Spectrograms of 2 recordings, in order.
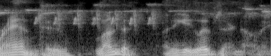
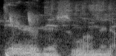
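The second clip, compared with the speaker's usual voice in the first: hushed, low, scandalized gasp of offense; mock outrage; 6 semitones lower, 6 dB quieter than usual. Streamer feigning offense that Debbie Fox insulted Mel Gibson. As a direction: clutch your pearls quietly.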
